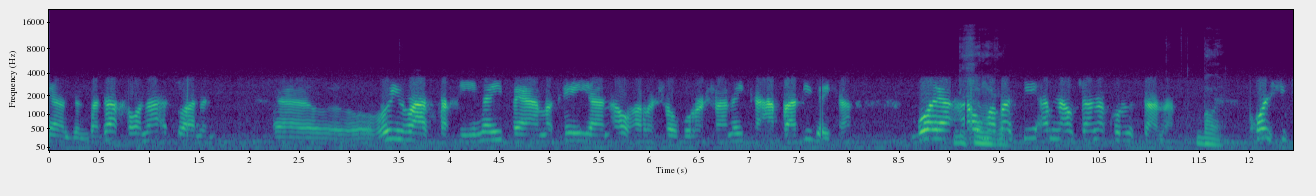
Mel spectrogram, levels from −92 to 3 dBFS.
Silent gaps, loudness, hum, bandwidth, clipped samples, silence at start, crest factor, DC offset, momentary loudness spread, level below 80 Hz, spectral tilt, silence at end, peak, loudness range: none; -29 LUFS; none; 11.5 kHz; under 0.1%; 0 s; 20 dB; under 0.1%; 15 LU; -62 dBFS; -6 dB/octave; 0.05 s; -10 dBFS; 3 LU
